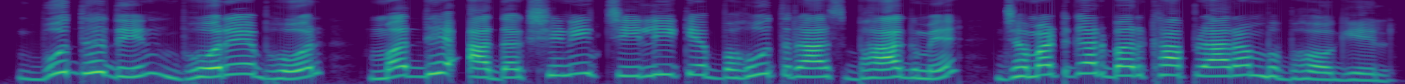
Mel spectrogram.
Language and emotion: Maithili, neutral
